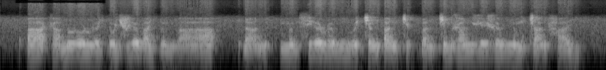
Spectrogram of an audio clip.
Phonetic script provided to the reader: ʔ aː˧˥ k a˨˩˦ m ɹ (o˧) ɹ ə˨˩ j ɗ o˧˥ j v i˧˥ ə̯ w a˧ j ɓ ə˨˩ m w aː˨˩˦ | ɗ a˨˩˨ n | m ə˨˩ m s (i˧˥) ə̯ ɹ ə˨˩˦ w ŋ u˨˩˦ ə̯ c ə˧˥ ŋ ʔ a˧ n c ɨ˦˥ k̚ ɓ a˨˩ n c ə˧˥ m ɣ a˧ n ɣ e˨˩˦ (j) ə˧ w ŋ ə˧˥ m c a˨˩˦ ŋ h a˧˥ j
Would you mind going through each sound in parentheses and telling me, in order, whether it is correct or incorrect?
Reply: correct, correct, incorrect

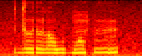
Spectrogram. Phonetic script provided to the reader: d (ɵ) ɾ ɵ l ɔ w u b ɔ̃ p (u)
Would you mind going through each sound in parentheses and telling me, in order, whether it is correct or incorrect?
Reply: correct, incorrect

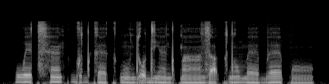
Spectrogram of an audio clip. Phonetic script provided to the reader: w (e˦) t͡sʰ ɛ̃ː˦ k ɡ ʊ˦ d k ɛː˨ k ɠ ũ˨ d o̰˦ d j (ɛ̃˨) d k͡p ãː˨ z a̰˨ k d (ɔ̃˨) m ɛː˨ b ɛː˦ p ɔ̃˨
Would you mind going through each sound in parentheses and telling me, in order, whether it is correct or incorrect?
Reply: correct, correct, incorrect

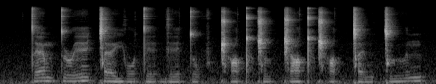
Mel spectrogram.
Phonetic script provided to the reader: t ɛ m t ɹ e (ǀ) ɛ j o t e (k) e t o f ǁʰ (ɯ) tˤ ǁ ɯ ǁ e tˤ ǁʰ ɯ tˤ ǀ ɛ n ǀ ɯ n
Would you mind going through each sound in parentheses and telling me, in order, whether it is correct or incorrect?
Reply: correct, incorrect, correct

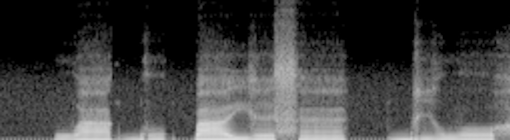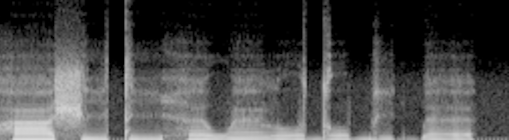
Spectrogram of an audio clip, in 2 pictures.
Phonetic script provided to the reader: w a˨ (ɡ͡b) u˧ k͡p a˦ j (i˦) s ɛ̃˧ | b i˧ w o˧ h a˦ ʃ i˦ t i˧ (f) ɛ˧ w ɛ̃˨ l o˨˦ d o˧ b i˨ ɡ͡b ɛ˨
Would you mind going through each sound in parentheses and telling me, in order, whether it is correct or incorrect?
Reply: correct, incorrect, incorrect

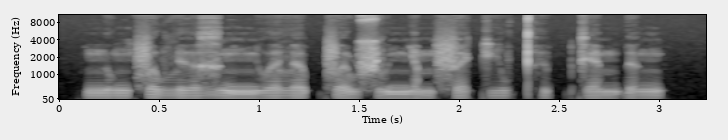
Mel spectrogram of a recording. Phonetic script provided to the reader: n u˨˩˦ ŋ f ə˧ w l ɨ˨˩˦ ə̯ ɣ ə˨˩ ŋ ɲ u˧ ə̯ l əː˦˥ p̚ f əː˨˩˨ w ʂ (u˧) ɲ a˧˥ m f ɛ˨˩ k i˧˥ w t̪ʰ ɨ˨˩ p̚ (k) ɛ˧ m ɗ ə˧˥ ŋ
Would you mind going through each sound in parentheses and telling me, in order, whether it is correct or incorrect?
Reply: incorrect, correct

